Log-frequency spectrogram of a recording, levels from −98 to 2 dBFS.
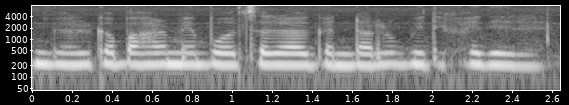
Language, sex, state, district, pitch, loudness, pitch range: Hindi, female, Arunachal Pradesh, Longding, 220 Hz, -15 LUFS, 215-225 Hz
